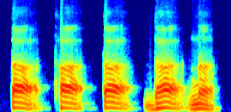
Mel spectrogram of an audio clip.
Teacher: त वर्ग की जो ध्वनि है, जीभ दांत से टकराती है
